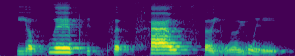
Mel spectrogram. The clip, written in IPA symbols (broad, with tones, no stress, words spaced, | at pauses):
jɐ˨˥p̚kʷɛː˥pʰɪ˨k̚t͡sɐ˨t̚ t͡sʰaː˥wt͡sʰɐ˨˩j wɵ˨˥ɥwɪ˨˩ŋ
